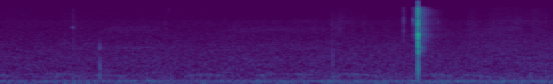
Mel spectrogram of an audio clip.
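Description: A Zippo lighter gives a single sharp metallic click-strike, brief and crisp, standing out against a quiet low background hum.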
